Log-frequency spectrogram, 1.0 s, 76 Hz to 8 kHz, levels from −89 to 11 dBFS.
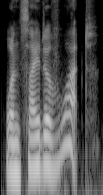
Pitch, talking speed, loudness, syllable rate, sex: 165 Hz, 230 wpm, -17 LUFS, 5.5 syllables/s, male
